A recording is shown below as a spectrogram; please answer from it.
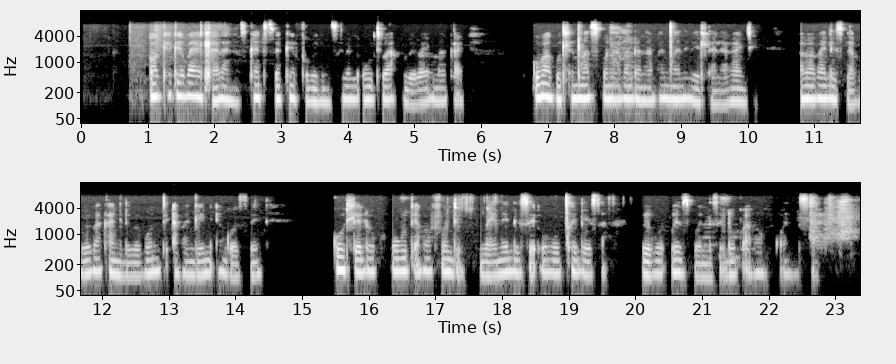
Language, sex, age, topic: North Ndebele, female, 25-35, education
